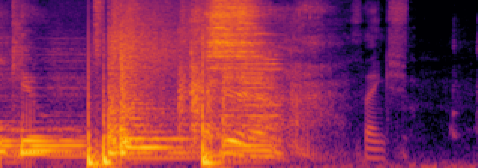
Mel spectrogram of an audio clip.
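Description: A keyboard plays a melody.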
